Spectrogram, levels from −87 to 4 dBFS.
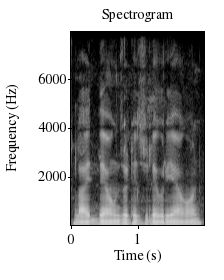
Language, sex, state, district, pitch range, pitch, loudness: Chakma, male, Tripura, Dhalai, 80-85 Hz, 85 Hz, -16 LUFS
